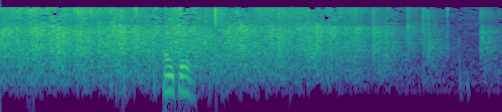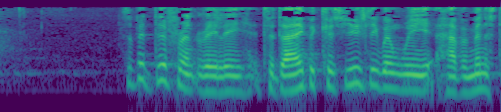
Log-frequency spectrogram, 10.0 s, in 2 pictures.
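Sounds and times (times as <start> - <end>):
audience clapping to greet a speaker: 0.0 - 5.2
speech: 1.6 - 2.1, 6.3 - 10.0.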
